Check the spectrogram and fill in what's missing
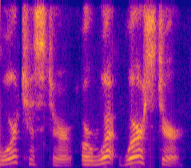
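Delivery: "Worcester" as spelled, then fixed to "Wooster"; corrected pronunciation. Real, not acted. Streamer correcting herself on a viewer's English town, corrected pronunciation. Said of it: "I was taught how to say it properly".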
